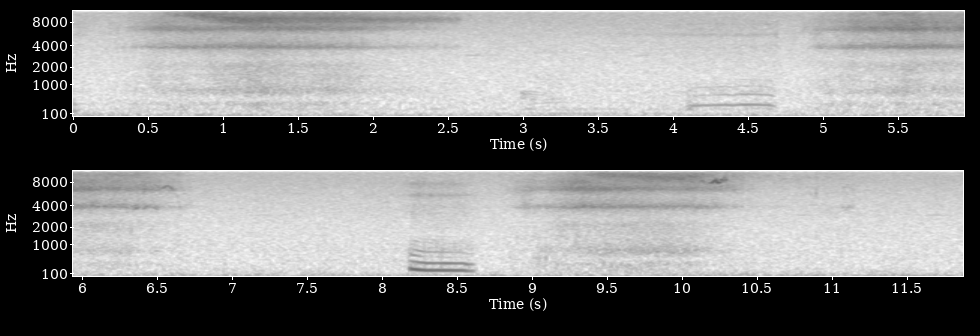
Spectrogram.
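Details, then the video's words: Sleeping puppy snoring: a whistly, breathy tone recurs about every four seconds over a constant low rumble, with a few short squeaky whimpers in between. "snoring puppy"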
